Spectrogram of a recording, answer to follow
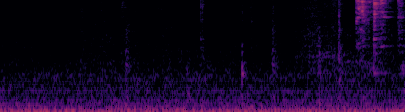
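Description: Faint, sparse light clicks of steel tweezers handling a small brass lock pin, over a low steady room hum.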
